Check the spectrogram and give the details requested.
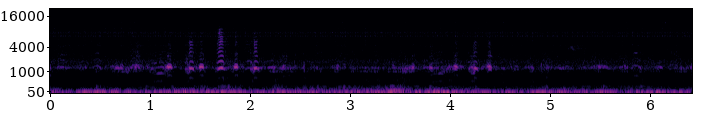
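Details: Canada geese honking in and around a park lake: a flock's overlapping nasal honks, some clustered and stacked with bright overtones near the middle, over a heavy low rumble of wind or handling noise.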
